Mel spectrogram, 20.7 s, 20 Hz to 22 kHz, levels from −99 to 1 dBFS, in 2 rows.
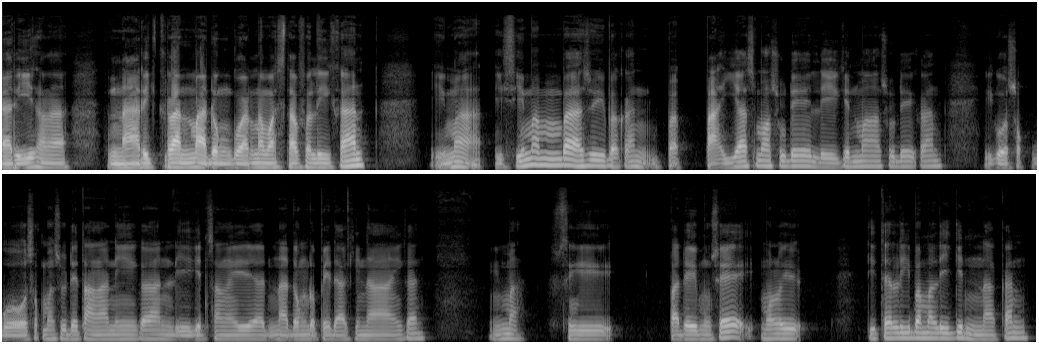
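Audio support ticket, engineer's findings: Microphone overload, 1.70–1.75 s, just after "sanga nari". Harsh crackle on the loudest peak, tops flattened about 3 dB past full scale, a few percent of samples. Likely cause: mic input gain set too high, driving the converter into clipping.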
